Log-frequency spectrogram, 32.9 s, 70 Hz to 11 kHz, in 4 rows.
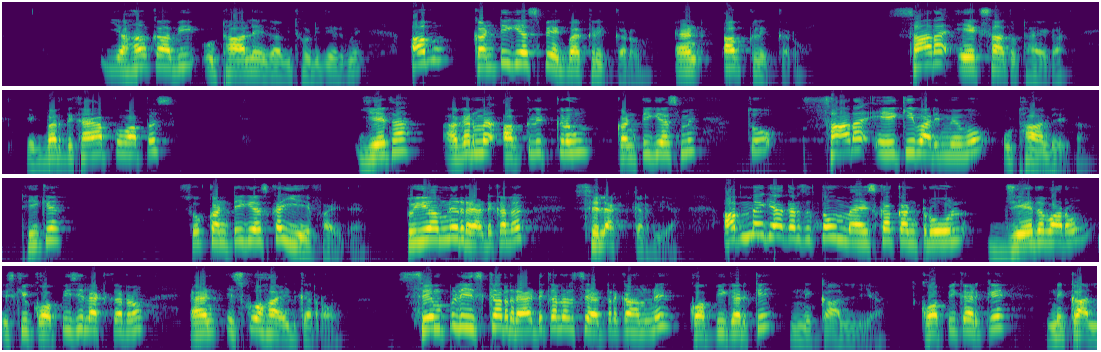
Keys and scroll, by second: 8.0 ctrl+z, 8.2 ctrl+z, 8.8 ctrl+z, 9.0 ctrl+z, 10.3 ctrl+z, 24.2 ctrl+j.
